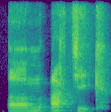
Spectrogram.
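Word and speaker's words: աղջիկ: That first syllable, it's actually the letter is g, but it becomes ch because the d that follows is unvoiced. So it becomes akjik.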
